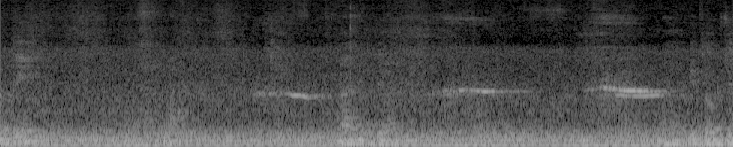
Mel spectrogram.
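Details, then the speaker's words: Three short, high, musical whistling tones over low room rumble, a vocal imitation of wheezing, described as musical with a definite pitch, unlike coarse crackles; imitated wheeze. "Kalau wiing itu suaranya musikal seperti"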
